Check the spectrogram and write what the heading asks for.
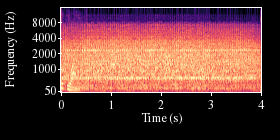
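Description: A steady, loud hissing drone with two faint held tones underneath, stopping abruptly right at the end.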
